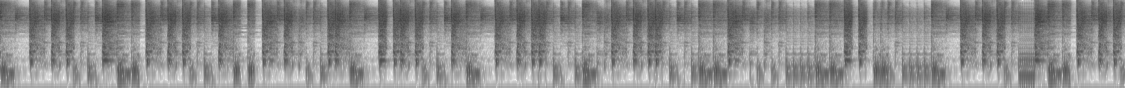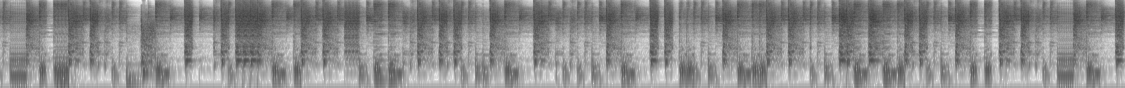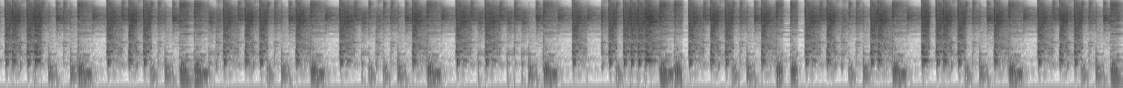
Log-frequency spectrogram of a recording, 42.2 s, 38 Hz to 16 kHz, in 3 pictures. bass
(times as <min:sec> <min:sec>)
0:12.7 0:13.4, 0:14.1 0:15.0, 0:18.6 0:19.2, 0:24.6 0:25.4, 0:27.2 0:27.9, 0:30.3 0:30.8, 0:42.0 0:42.1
